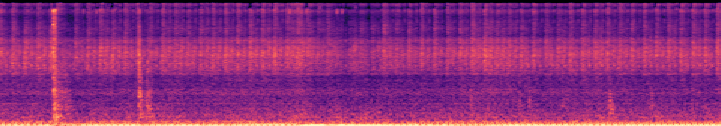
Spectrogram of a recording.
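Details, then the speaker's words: Ford OBS crew cab truck: heavy, lumpy, rough idle with occasional sharp taps, getting progressively more vibration. Oil pressure and battery voltage read normal; cause unknown. "it just sounds like it wants to not be in the engine bay anymore"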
